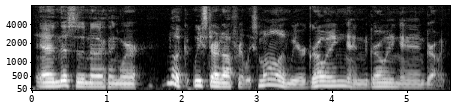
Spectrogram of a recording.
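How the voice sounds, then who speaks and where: A man with a deep voice, hoarse from a cold, giving relaxed, rambling commentary while playing a puzzle game. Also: moderate pace. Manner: relaxed, rambling, clears throat and laughs at himself. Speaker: gaming video creator. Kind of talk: casual gameplay commentary.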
